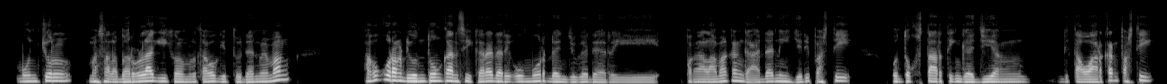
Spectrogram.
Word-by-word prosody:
muncul 145 +5 +1 0.2
masalah 130 -2 -1
baru 125 +3 +3
lagi. 155 -2 +4
Kalau 125 -2 0
menurut 120 +1 -3
aku 130 +2 +1
gitu 120 -1 -4
dan 120 +1 -1
memang 140 - +2 0.7
aku 160 +5 0
kurang 185 -7 +6
diuntungkan 160 +3 +5
sih, 145 -1 -1
karena 140 +3 +2
dari 130 -1 +2
umur 130 +4 +1
dan 125 -4 -1
juga 115 +1 -2
dari 105 -2 -5 0.2
pengalaman 120 +3 -2
kan 165 -2 0
nggak 105 +1 -3
ada - - +1
nih. 135 -3 0
Jadi, 115 +7 -3
pasti 155 +4 -3 0.4
untuk 135 0 -3
starting 135 -1 0
gaji 120 +1 +2
yang 120 - -3 0.5
ditawarkan 120 +7 -1
pasti 170 +6 -3
130 Hz, 170 wpm, -19 LUFS, 120-150 Hz, 0.7 s, kurang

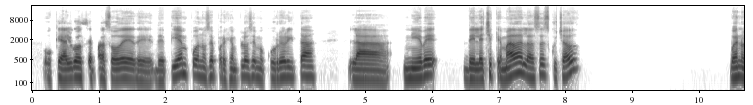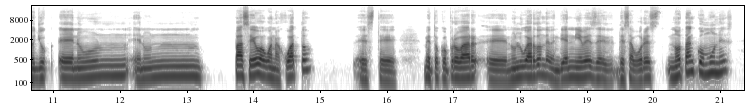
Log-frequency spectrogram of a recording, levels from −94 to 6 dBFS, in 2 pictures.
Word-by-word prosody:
o, - - -10
que 140 - 0
algo 140 +3 +3
se 140 - -5
pasó 130 -1 -1
de 135 -2 +2
de 115 -2 -4
de 120 0 -4
tiempo, 175 +1 -1
no 150 - -4
sé, 160 -1 -2
por 140 - -7
ejemplo, 135 +5 -3
se 155 0 -3
me 135 - -4
ocurre 135 +4 -3
ahorita, 150 +1 0 0.5
la 125 -3 +1 0.2
nieve 140 +6 +2 0.4
de 130 0 0
leche 130 +7 0
quemada, 160 +10 +4
¿la 155 -5 +1
has 140 +4 -4
escuchado? 170 - -2 2.3
Bueno, 145 -1 +2
yo 140 +1 -2 0.2
c 140 -1 +2
en 140 - -1
un 165 +4 -2
en 130 0 -3
un 160 +1 -2 0.4
paseo, 170 +2 +6
a - - +6
Guanajuato, 160 - +1 0.6
este, 115 -2 -4 0.4
me - - -1
tocó 135 -1 -3
probar, 145 +2 +4
eh, 120 -2 0
en 115 +2 -4
un 135 +2 +2
lugar, 155 0 +4
donde 175 -2 0
vendían 140 +2 0
nieves 150 0 +2
de 125 -3 -3
de 130 +2 -5
sabores, 130 +3 -2
no 155 +4 +1
tan 215 +1 +3
comunes, 210 +3 0
145 Hz, 145 wpm, -23 LUFS, 130-160 Hz, 2.3 s, paseo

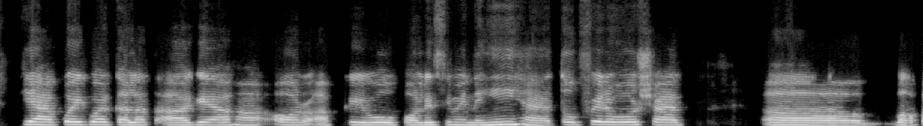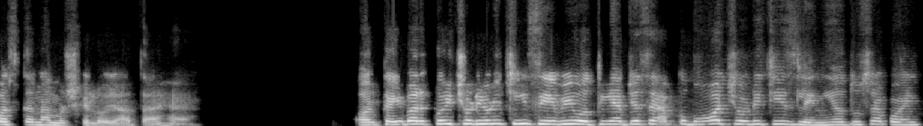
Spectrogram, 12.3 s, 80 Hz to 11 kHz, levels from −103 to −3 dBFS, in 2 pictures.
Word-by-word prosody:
कि 250 - +2
आपको 235 0 +2
एक 235 0 +2
बार 235 -1 +1
गलत 220 0 0
आ 200 - 0
गया 220 +1 0
हाँ 205 -1 -3
और 110 - -3
आपके 110 - -3
वो 215 0 +2
पॉलिसी 210 +2 -1
में 225 -1 -3
नहीं 215 +4 +1
है 195 -3 -2
तो 225 -1 -3
फिर 250 -2 +3
वो 230 0 +2
शायद 220 -2 0 0.5
अ, - - -4 0.9
वापस 240 +5 -1
करना 220 -2 -1
मुश्किल 190 -1 -3
हो - - -2
जाता - - -6
है। - - -14 1.1
और 220 0 +1
कई 250 -1 +4
बार 275 0 +5
कोई 295 0 +5
छोटी-छोटी 300 +1 +4
चीज़ 300 0 +2
ये 280 - +6
भी 280 - +4
होती 265 -2 +4
है, 270 - +2
अब 260 - 0
जैसे 275 +2 +1
आपको 285 - -4
बहुत 280 +4 -1
छोटी 275 -1 -1
चीज़ 265 -1 -4
लेनी 210 -1 0
है - - -4
और - - -3
दूसरा 245 +3 -4
पॉइंट 230 -1 -4
235 Hz, 230 wpm, -22 LUFS, 215-270 Hz, 1.1 s, ये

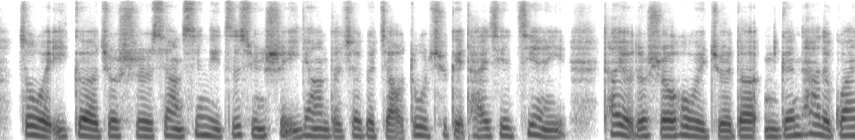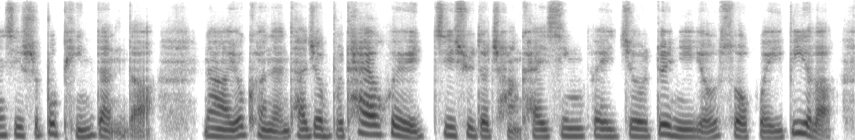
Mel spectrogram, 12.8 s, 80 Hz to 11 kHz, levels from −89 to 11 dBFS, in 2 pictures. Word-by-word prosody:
作 210 -2 +2
为 - - +6
一 165 - -3
个 180 -1 +5
就 180 - 0
是 175 -1 -2
像 175 -1 -1
心 205 +4 -2
理 170 -3 -1
咨 200 +5 -5
询 180 -4 -1
师 180 - +3
一 155 - -2
样 175 -3 -2
的， 155 -2 -4
这 180 +3 -2
个 170 -1 -2
角 155 -1 -2
度 200 -2 -3
去 180 - -4
给 - - -2
她 170 - -6
一 - - -2
些 190 +1 -3
建 180 -2 -2
议， 160 - -6 0.2
她 225 - -2
有 195 - +2
的 180 +1 +2
时 185 -1 +1
候 190 +2 +3
会 175 -3 +2
觉 155 -1 0
得 175 -1 +2
你 170 0 -2
跟 185 +3 0
她 220 +1 -3
的 180 - +3
关 195 +3 0
系 200 -1 -2
是 200 +2 -1
不 235 +3 +1
平 165 -5 -3
等 - - -2
的， - - -5 0.3
那 175 -3 +2
有 175 - +4
可 180 -4 -2
能 145 -1 0
她 170 +1 -1
就 185 +2 +3
不 170 -1 -3
太 225 -1 +5
会 175 -8 +2
继 200 - -1
续 190 -1 0
地 165 - +3
敞 - - -3
开 165 0 -1
心 180 +1 -3
扉， 175 -2 -1
就 175 -1 +1
对 220 +6 +4
你 165 -2 +1
有 160 +1 -1
所 170 - +1
回 145 +1 -2
避 250 +8 +1
了。 - - 0
180 Hz, 325 characters per minute, -23 LUFS, 165-195 Hz, 0.3 s, 为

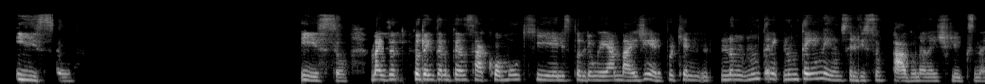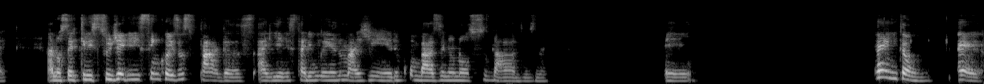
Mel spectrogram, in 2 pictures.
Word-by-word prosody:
Isso. 190 -7 -1 2.3
Isso, 180 -5 -1 0.2
mas 225 0 +6
eu 230 - +2 0.2
tô 245 - +7
tentando 220 -2 +3
pensar 215 -2 +1
como 220 +1 -2
que 230 - -10
eles 195 -1 -4
poderiam 200 -2 -5
ganhar 195 0 +2
mais 185 -1 +2
dinheiro. 190 -8 0
Porque 225 +4 -4
n 180 -4 -10
não 220 0 -3
não 245 +4 -4
tem 255 - -1
não 230 +1 -4
tem 255 +1 +3
nenhum 220 -8 -3
serviço 185 0 -5
pago 170 0 +4
na 170 - -4
Netflix, 165 -1 -6
né, - - -10 0.4
a - - +3
não 185 - +4
ser 205 +2 +3
que 205 - -2
eles 215 - +3
sugerissem 235 +1 +4
coisas 235 +2 +2
pagas, 170 -3 +2
aí 175 +1 -1
eles 180 0 -4
estariam 185 +1 -1
ganhando 190 +1 -3
mais 175 -2 +1
dinheiro 185 -2 -5
com 210 0 -9
base 185 0 +3
nos 185 0 -3
nossos 180 +3 -5
dados, 160 -4 -7
né. 155 0 -17 1.2
É. 165 +1 -6 1.8
É, 325 +1 +9
então, 205 - +3 0.3
é. 175 -6 +5
195 Hz, 155 wpm, -24 LUFS, 175-220 Hz, 2.3 s, É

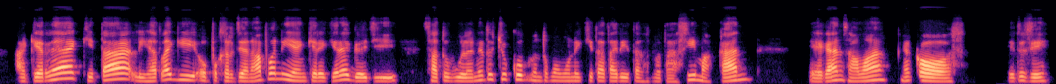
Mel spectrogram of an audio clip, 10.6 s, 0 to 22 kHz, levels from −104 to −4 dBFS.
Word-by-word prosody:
Akhirnya 220 - +3
kita 225 +7 +4
lihat 165 0 -3
lagi, 225 -3 0
oh - - -1
pekerjaan 170 -1 -3
apa, 235 +7 +1
nih 215 -7 0
yang - - -9
kira-kira 175 +5 0
gaji 165 0 -2 0.3
1 175 0 -2
bulannya 165 +3 -3
tuh 240 - -2
cukup 225 -3 0
untuk 175 -2 -9
memenuhi 175 0 -7
kita 175 0 -4
tadi, 170 -1 -2
transportasi, 150 +6 -7
makan, 175 +8 0 0.6
ya 145 -1 -2
kan, 200 +5 +4
sama 175 +7 +2 0.2
ngekos. 170 -5 +6 0.5
Gitu, 185 +4 -6
sih. 165 +1 -1
175 Hz, 155 wpm, -22 LUFS, 165-205 Hz, 0.6 s, ngekos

